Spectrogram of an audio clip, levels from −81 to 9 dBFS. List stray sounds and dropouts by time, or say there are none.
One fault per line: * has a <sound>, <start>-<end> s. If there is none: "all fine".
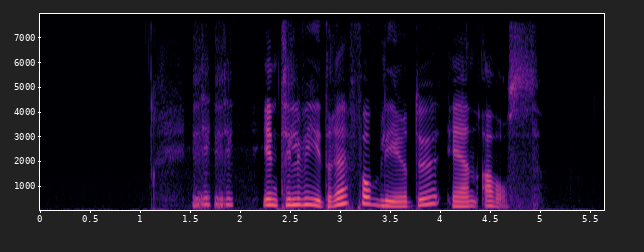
* has a laugh, 1.5-1.9 s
